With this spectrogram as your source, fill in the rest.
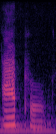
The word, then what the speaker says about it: apple: Apple like that this Apple Apple and what's the convention there's no doubling of the sounds in a syllable please note down here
